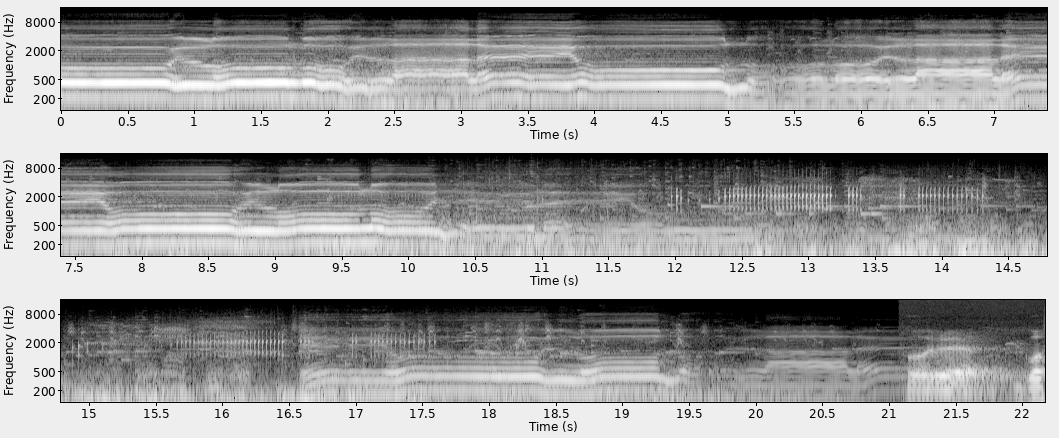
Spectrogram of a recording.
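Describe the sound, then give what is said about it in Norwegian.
A dense, continuous composed collage of nature sounds: layered bird calls blend with low, croaking reindeer grunts from the inland plateau out to the coast, shifting in pitch and overlapping steadily at a fairly loud level, with no talking. “Veldig mye fugler, men også en del rein, lyder av rein fra indre strøk, altså fra vidda og ut til kysten.”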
